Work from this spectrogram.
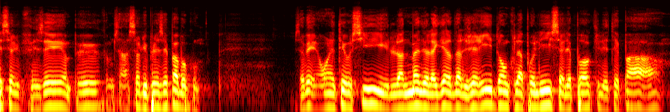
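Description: An older man looks back on his early career in a relaxed, mellow voice. He talks haltingly, with many fillers and restarts. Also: mid-range voice. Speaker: film director interviewed. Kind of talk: reminiscing interview answers.

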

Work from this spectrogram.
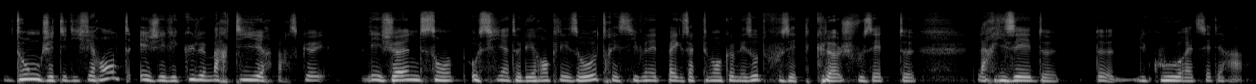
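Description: A woman's voice: lowish voice, steady tone, moderate pace, dark tone, no room sound, clean studio sound. A woman author from Belgium, talking emphatically about her book in an interview and repeating words as she starts her sentences.

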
